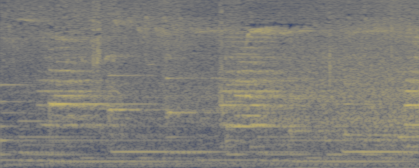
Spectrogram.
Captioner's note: siren blaring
